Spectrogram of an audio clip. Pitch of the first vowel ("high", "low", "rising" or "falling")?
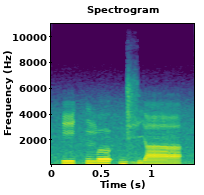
high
